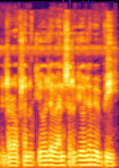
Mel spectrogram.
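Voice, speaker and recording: A man with a low, mellow voice goes through exam answers question by question. He reads each question, gives the answer, and keeps asking whether it is clear. His tone stays flat and even, and the sound is dry and close. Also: rapid-fire, dry recording. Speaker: teacher.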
